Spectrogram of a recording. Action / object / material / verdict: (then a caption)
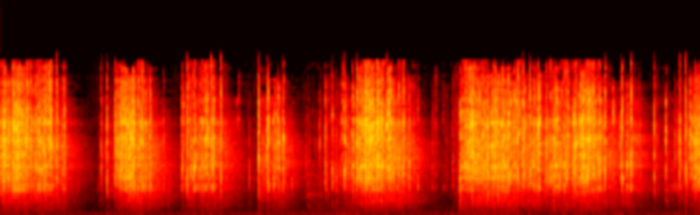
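scrape / glass vase filled with flat glass gems / glass / none. A tall clear glass cylinder vase full of flat glass gems lies on its side while one hand steadies it and the fingertips and short painted nails of the other tap and scratch across the glass. The result is a bright, crisp, rapid ticking and scraping that rises and falls in bursts, with almost no low end.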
